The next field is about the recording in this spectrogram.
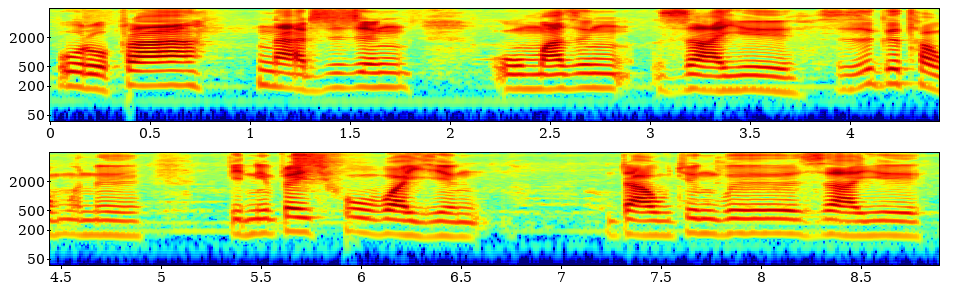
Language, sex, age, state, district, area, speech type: Bodo, female, 60+, Assam, Kokrajhar, rural, spontaneous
